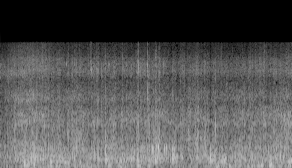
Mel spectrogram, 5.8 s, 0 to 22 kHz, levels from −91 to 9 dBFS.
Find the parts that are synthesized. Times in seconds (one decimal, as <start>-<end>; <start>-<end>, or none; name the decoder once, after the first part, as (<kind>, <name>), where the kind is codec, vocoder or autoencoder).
0.4-1.0 (vocoder, Vocos); 1.7-2.2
